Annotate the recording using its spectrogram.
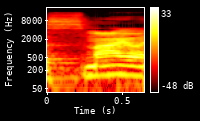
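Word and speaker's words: SMYAL: So the Smile, and that's spelled S-M-Y-A-L.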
